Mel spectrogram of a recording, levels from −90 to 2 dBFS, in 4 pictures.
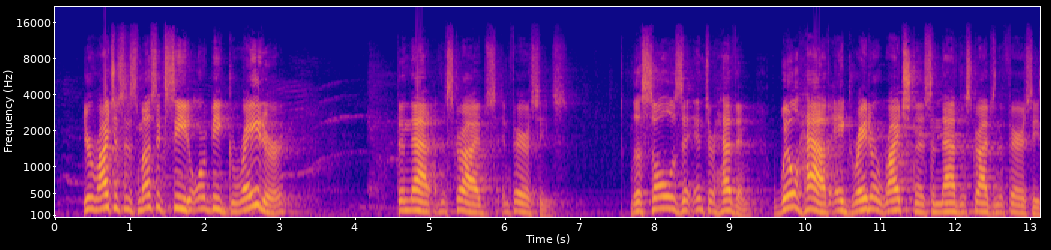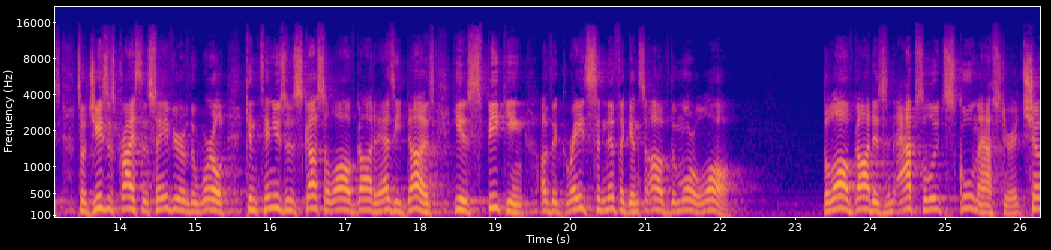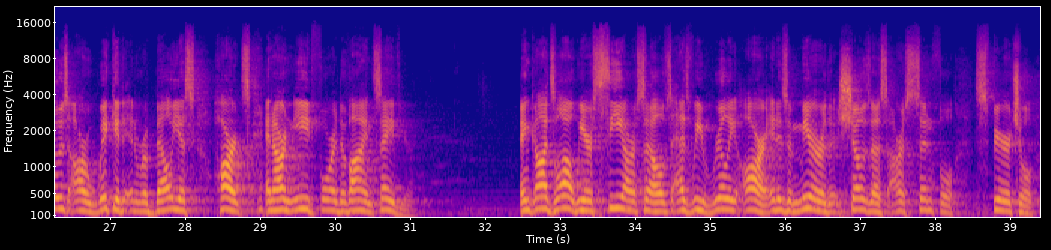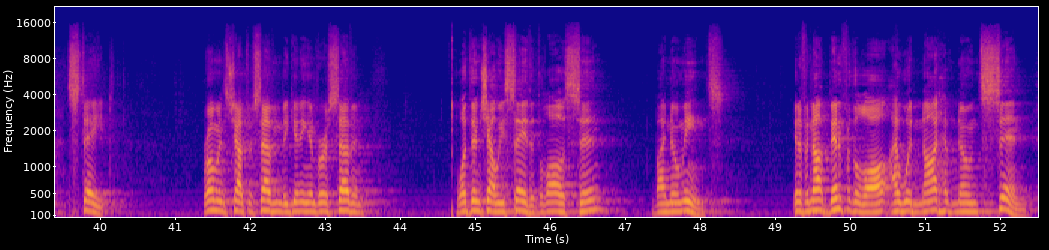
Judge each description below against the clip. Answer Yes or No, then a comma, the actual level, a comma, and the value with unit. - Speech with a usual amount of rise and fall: Yes, average, 3.8 semitones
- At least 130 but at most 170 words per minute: Yes, average, 160 wpm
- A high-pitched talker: No, medium, 175 Hz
